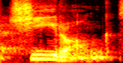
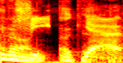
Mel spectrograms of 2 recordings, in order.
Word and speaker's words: Qirong: I've said already, you play, I can never pronounce his name, is it Qirong or is it it's a Qirong, so like Qirong. The Q is actually like a CH noise.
